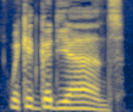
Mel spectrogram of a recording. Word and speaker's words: Wicked Good Yarns: The correct New England pronunciation is Wicked Good Yarns.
